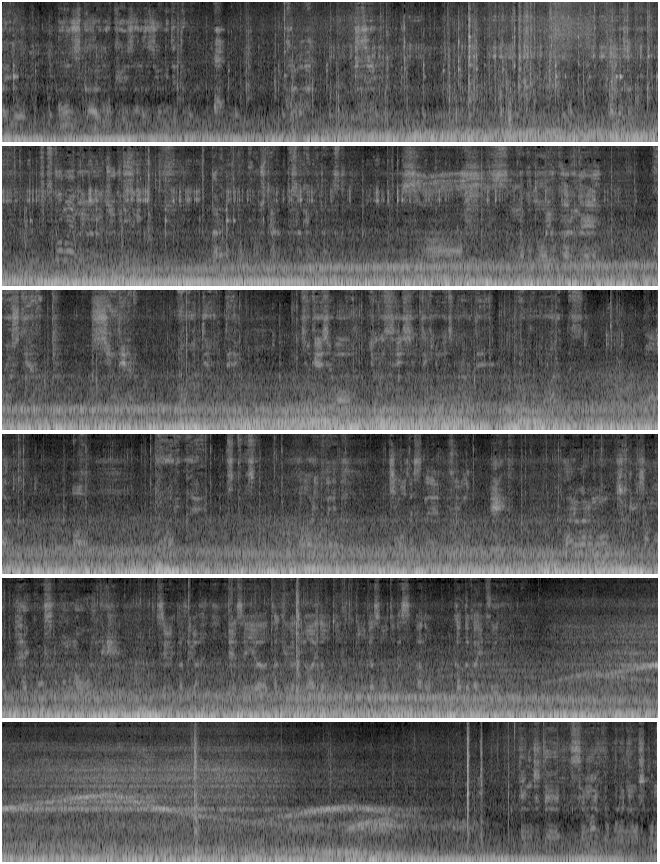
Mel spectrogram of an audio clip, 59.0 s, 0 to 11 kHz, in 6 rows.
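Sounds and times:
road and engine rumble: 0.0 - 59.0
siren wailing: 44.6 - 56.6.

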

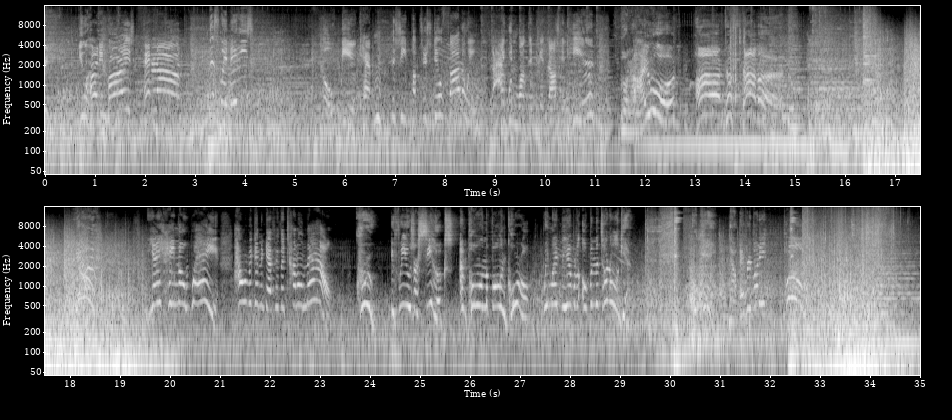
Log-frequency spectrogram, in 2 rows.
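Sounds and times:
music: 0.0 - 18.5, 33.6 - 35.0
deep rumbling crash: 15.9 - 35.0
cartoon rumbling crash: 16.3 - 20.3, 32.2 - 35.0.

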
